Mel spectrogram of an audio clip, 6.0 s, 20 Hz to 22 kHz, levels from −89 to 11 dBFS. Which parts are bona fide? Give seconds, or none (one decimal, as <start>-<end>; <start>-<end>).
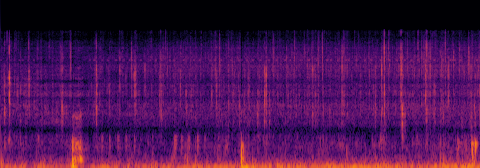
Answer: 0.0-0.5; 1.1-6.0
